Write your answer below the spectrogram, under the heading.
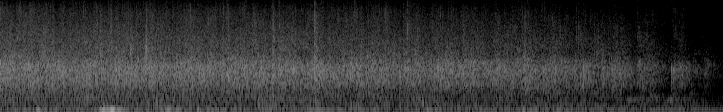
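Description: Large audience applauding, slowly fading out near the end.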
